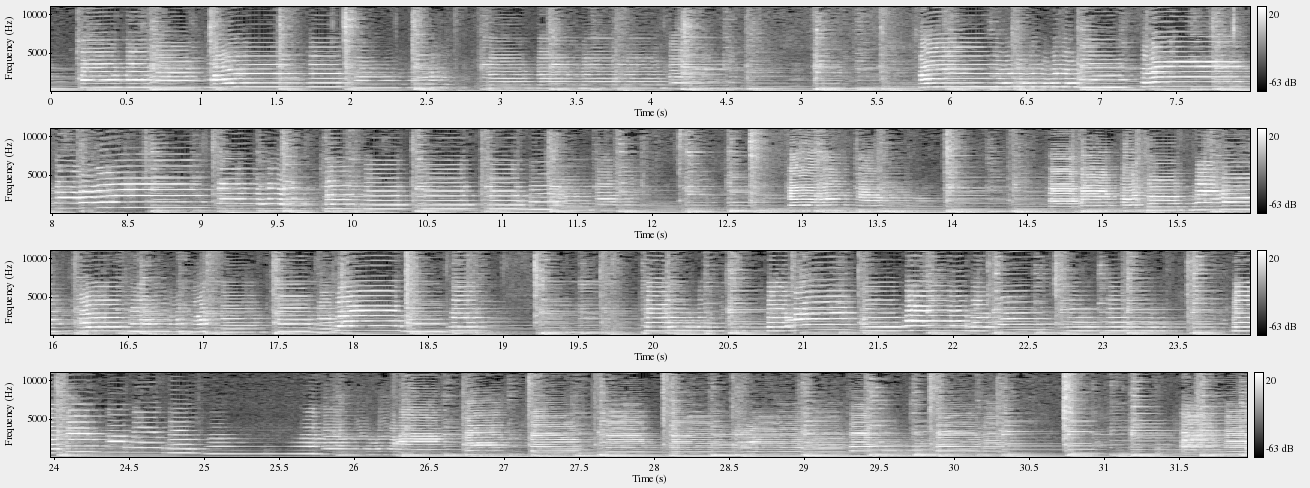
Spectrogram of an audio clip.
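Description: Small acoustic jazz trio playing an instrumental chorus: clarinet takes the melody over plucked upright bass and a strummed ukulele.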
